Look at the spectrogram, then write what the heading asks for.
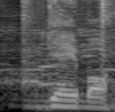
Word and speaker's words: Gable: And how did we pronounce number 0? Gable? Gable. Thank you.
